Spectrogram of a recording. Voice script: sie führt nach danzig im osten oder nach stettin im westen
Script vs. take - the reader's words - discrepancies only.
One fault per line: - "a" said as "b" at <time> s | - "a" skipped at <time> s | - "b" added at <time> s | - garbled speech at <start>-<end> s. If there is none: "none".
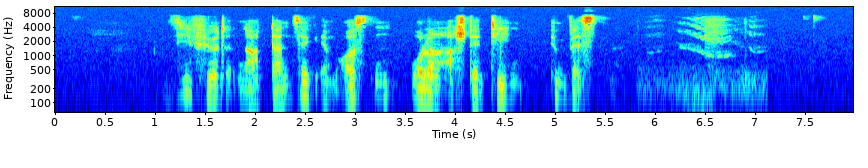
none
